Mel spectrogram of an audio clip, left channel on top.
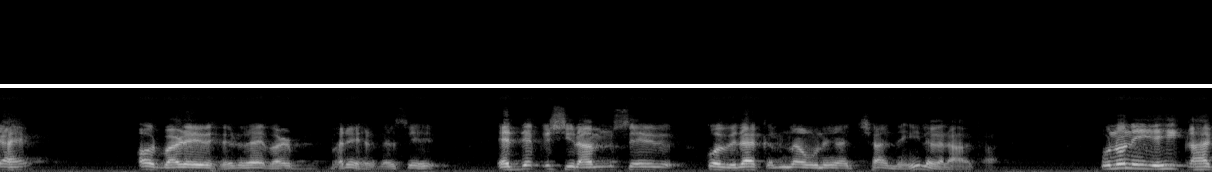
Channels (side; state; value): left; silent; digital silence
